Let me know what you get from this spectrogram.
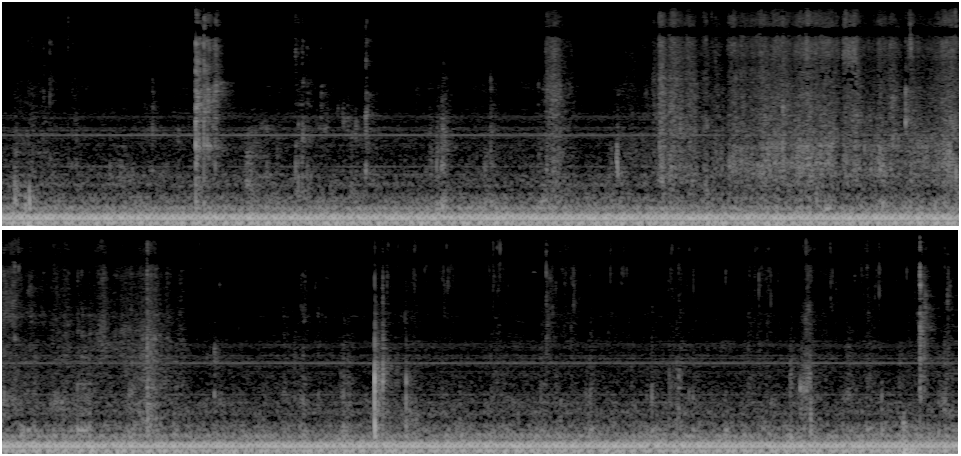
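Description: Close-miked chewing of a tortilla chip loaded with burrito-bowl food: scattered crunches and wet mouth sounds, over a steady low hum.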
